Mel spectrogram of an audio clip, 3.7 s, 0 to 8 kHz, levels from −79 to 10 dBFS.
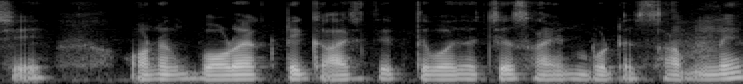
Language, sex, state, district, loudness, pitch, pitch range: Bengali, male, West Bengal, Paschim Medinipur, -20 LUFS, 120 Hz, 115-125 Hz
